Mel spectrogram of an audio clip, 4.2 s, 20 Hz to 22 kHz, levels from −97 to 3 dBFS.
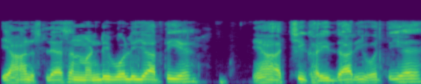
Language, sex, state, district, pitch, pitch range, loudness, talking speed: Hindi, male, Uttar Pradesh, Etah, 130 Hz, 120-140 Hz, -14 LUFS, 155 wpm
